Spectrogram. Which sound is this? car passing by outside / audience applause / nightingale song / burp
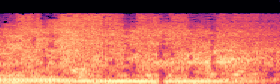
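car passing by outside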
